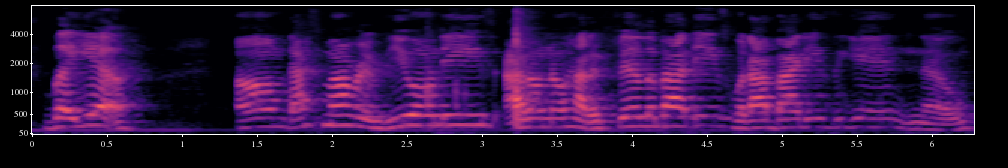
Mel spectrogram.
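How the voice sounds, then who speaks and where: The speaker is a woman with lively intonation. She keeps to a fairly slow pace. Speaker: food reviewer vlogger. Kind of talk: casual vlog chat. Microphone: phone near.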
